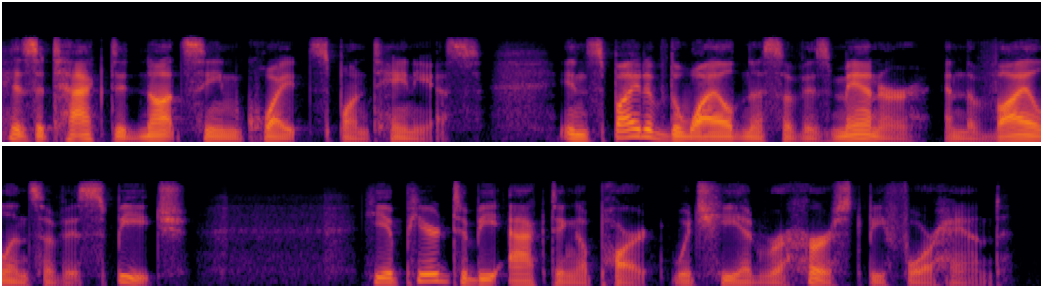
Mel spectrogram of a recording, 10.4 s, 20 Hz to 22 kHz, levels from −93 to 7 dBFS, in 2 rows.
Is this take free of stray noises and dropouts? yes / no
yes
